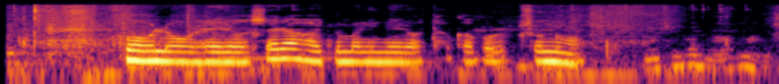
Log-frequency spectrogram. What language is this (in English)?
Armenian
